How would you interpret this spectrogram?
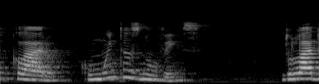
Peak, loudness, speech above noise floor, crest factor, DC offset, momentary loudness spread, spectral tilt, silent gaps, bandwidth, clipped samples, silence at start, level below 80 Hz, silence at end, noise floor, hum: -8 dBFS; -30 LUFS; 38 dB; 22 dB; under 0.1%; 16 LU; -4 dB/octave; none; 7.8 kHz; under 0.1%; 0 s; -84 dBFS; 0 s; -65 dBFS; none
